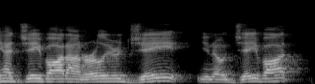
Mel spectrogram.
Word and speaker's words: Jay Vaught: Jay Vaught, pronounced Jay Vaught, and he was on Periscope.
